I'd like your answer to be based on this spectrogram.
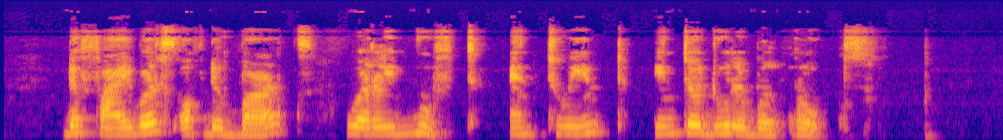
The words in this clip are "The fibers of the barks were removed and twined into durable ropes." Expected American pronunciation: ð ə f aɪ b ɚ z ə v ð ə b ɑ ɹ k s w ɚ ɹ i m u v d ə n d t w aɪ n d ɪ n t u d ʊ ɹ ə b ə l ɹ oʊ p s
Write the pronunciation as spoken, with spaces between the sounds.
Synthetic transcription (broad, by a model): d ə f aɪ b ɚ s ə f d ə b ɑ ɹ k s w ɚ ɹ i m u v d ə n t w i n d ɪ n t u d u ɹ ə b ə l ɹ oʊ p s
